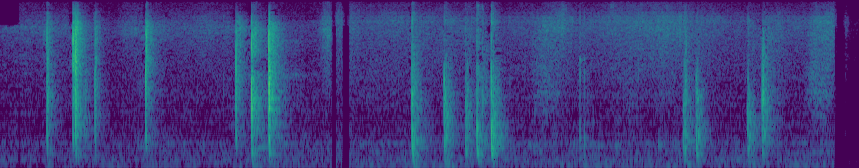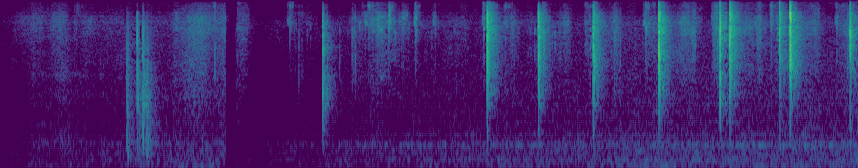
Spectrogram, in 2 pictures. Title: cracking joints compilation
